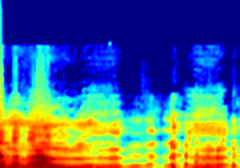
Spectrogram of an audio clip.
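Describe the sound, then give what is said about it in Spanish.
A person retches, gags and vomits loudly, a long guttural heave followed by several shorter, choppy retching bursts. “yo cuando me quiero concentrar pongo sonidos de vomitar en YouTube”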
